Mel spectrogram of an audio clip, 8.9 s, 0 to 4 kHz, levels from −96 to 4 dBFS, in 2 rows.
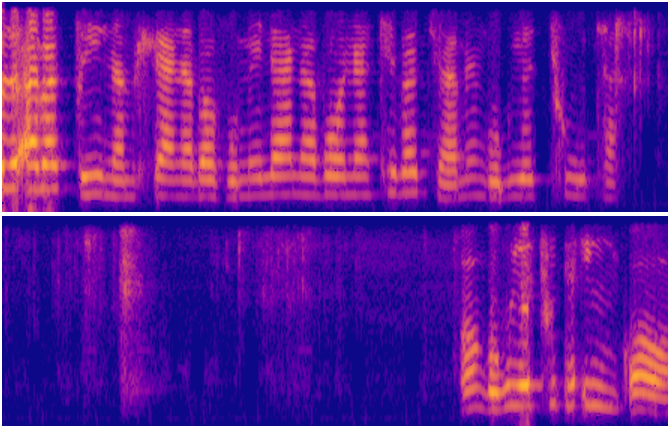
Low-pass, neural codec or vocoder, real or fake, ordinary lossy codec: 3.6 kHz; none; real; none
